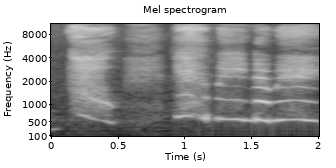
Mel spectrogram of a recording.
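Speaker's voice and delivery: very high, drawn-out wailing sob, scream crying. Retelling how a child at work screamed and cried while hitting her: imitating a child scream crying. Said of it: "she's still scream crying".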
